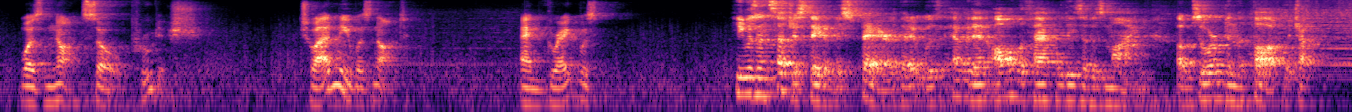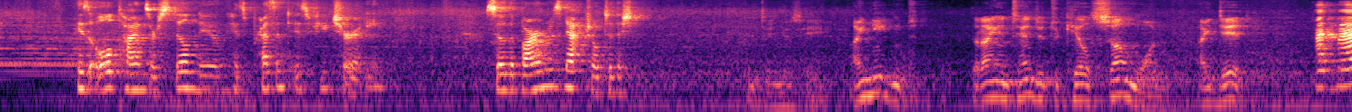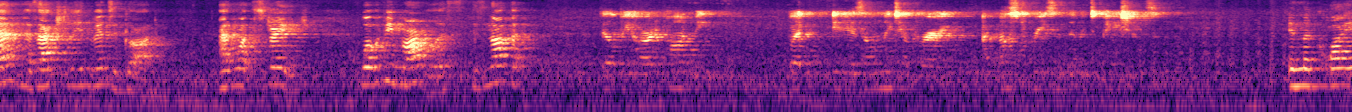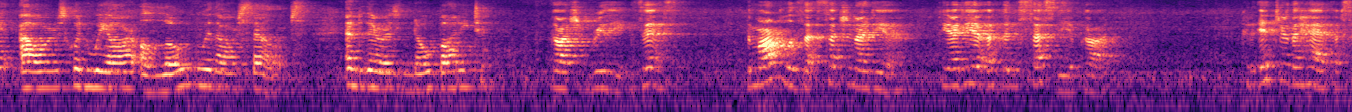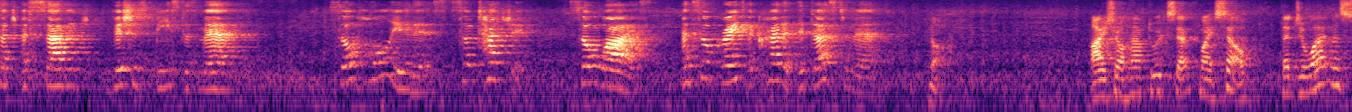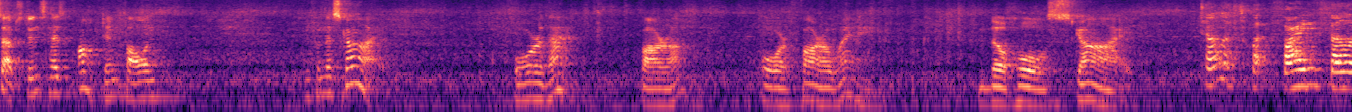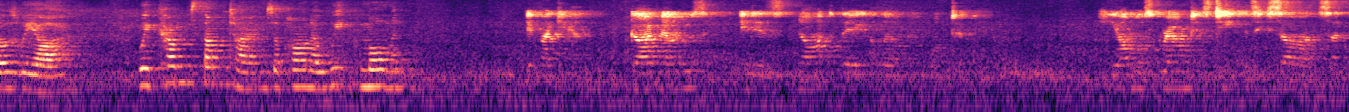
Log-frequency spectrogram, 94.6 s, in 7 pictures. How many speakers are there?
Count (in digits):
7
